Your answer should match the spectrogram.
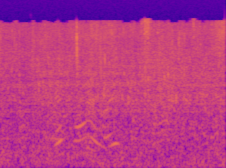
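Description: Steady wind buffeting the microphone, with faint distant voices briefly heard about half a second in.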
